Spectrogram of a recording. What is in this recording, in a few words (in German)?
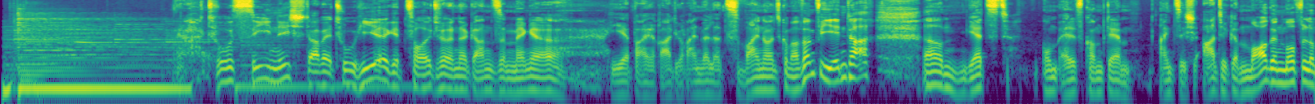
Ansage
